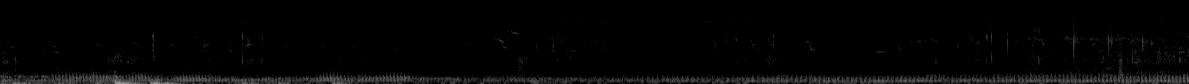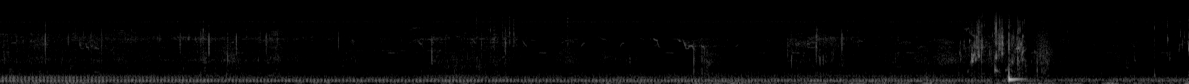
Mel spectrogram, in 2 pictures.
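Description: Spinning reel cranked steadily as a lure is retrieved, a low continuous whir with small clicks. About 22 s in, a brief sharp, loud noise comes as a fish strikes and the rod bends.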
